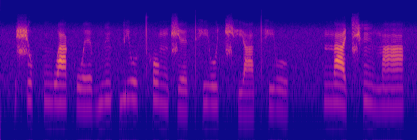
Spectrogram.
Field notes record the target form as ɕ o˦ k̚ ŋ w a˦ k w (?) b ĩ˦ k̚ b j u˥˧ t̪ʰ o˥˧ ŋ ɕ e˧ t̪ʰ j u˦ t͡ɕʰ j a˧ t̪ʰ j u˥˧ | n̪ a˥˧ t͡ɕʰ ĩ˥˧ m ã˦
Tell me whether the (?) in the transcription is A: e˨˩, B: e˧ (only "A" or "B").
B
